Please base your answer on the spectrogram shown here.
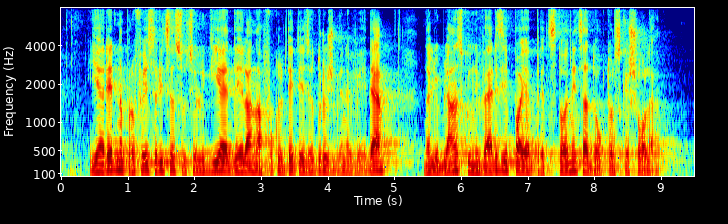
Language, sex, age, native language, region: Slovenian, male, 30-49, Slovenian, Pomurje region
